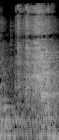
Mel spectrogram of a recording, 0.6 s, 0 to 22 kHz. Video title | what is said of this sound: Air Fryer Trader Joe’s Falafel: So Crispy, Ready in 10 Minutes! 🔥 | Do you hear how crispy they are? The outside of them is so crunchy.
